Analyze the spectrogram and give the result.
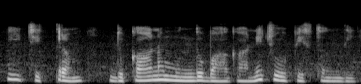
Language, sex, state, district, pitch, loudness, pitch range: Telugu, female, Telangana, Hyderabad, 175 Hz, -19 LUFS, 160-190 Hz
